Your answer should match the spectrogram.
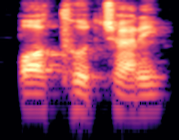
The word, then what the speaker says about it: পথচারী: যেমন ধরুন, পথচারী। এই শব্দটি যখন আলাদা করে আমরা উচ্চারণ করি তখন হয় পথ, কিন্তু একসঙ্গে যখন সমাসবদ্ধ হয় তখন আমরা উচ্চারণ করি পথচারী।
